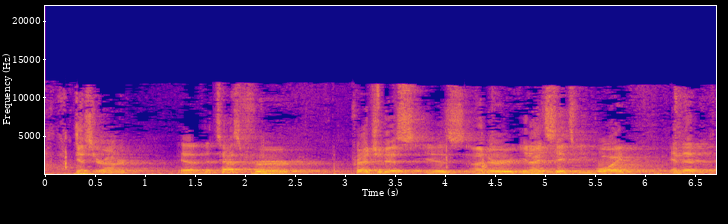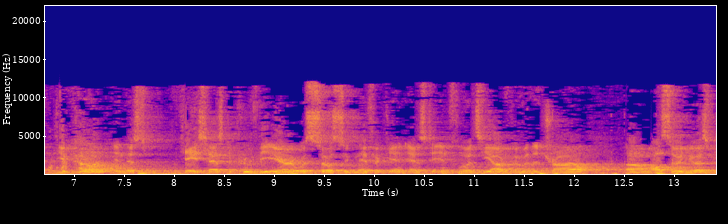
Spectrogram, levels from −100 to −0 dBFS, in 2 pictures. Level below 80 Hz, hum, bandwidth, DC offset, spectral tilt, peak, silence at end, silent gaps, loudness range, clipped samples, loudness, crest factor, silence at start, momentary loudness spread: -36 dBFS; none; 12.5 kHz; under 0.1%; -4.5 dB/octave; -2 dBFS; 0 s; none; 2 LU; under 0.1%; -18 LUFS; 16 dB; 0 s; 8 LU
